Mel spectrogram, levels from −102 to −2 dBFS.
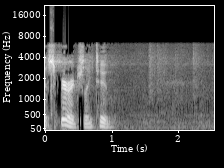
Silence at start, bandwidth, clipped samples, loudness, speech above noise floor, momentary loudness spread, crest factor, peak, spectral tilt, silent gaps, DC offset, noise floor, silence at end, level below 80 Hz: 0 s; over 20 kHz; 0.3%; -12 LUFS; 28 dB; 27 LU; 16 dB; 0 dBFS; -3 dB/octave; none; under 0.1%; -41 dBFS; 0.25 s; -54 dBFS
